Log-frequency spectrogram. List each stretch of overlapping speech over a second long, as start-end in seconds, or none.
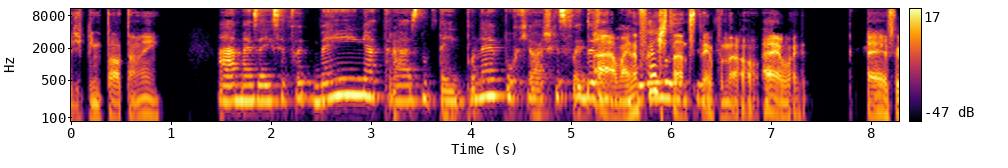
5.2-6.5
